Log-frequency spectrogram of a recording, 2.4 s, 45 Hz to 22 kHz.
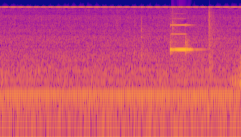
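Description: Digital multimeter in diode-test mode giving one short, high beep near the end: continuity between the probed ring of the 3.5 mm AV plug and the yellow RCA lead.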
